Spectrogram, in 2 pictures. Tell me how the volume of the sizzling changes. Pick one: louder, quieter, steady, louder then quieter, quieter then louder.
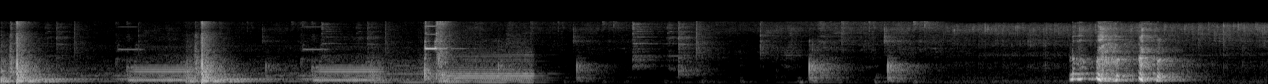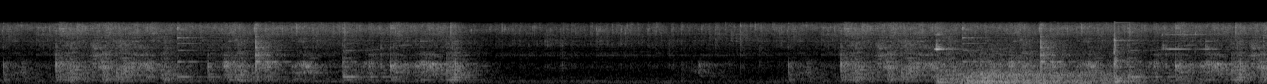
louder.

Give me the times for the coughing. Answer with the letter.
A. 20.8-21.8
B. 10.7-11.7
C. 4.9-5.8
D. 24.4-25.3
B.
